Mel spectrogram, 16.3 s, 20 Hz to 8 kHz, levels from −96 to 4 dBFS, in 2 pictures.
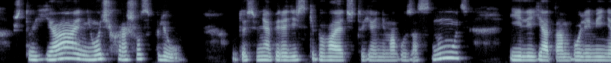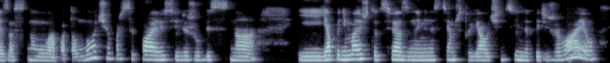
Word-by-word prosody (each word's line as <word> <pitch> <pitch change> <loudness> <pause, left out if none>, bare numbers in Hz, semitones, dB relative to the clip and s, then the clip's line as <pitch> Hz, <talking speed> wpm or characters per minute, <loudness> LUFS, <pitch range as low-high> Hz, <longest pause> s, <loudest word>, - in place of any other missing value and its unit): что 450 - -4
я 210 +6 +5
не 195 -3 +1
очень 230 +3 +2
хорошо 195 +2 0
сплю. 190 -8 -4 0.7
То - - -3
есть 175 +1 -2
у 175 - -1
меня 180 -1 +2
периодически 180 +4 -1
бывает, 170 -3 +2
что 165 +1 -7
я 170 -2 -5
не 160 0 -7
могу 160 +1 -5
заснуть. 260 +11 -1 0.5
Или 180 -2 +1
я 170 -1 +3
там 160 0 -2
более 170 -1 -1
менее 165 -1 -1
заснула, 165 -1 -3
а - - -9
потом 160 +2 -6
ночью 265 +3 0
просыпаюсь 210 -4 0
и - - -4
лежу 180 +1 -4
без 185 +2 -4
сна. 170 -2 0 0.5
И 175 - -4
я 175 +3 +4
понимаю, 210 +2 +3
что 230 -3 -5
это 190 - -7
связано 190 -2 +2
именно 180 +1 -1
с 190 - -9
тем, 190 -1 -1
что 185 -3 -11
я 175 +1 +1
очень 170 +2 -5
сильно 190 -3 -1
переживаю 185 +3 0
185 Hz, 165 wpm, -24 LUFS, 170-200 Hz, 0.7 s, я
